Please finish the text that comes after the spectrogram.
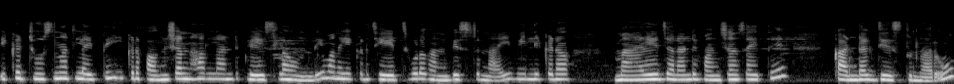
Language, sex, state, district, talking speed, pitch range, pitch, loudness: Telugu, female, Telangana, Nalgonda, 125 wpm, 215-250 Hz, 230 Hz, -16 LUFS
